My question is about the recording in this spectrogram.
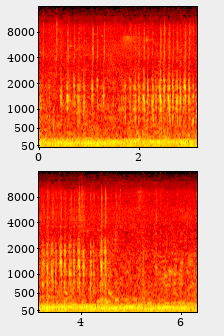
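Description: An animal call: a rapid run of short clicking pulses lasting about four seconds, over a steady low rumble.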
